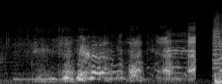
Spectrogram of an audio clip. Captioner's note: crowd chuckles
